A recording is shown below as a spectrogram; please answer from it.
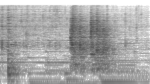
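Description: Hot mustard-seed tempering with curry leaves sizzles and crackles as it is poured into coconut chutney, a short close burst of frying hiss over faint kitchen clatter.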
